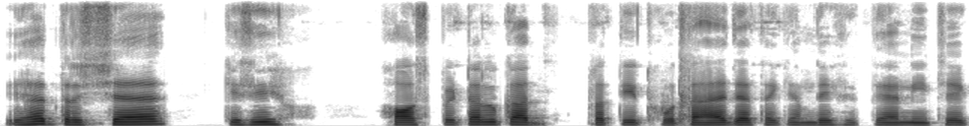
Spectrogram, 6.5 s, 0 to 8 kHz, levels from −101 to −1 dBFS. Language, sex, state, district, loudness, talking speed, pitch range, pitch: Hindi, male, Delhi, New Delhi, -21 LUFS, 140 wpm, 125-145 Hz, 130 Hz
